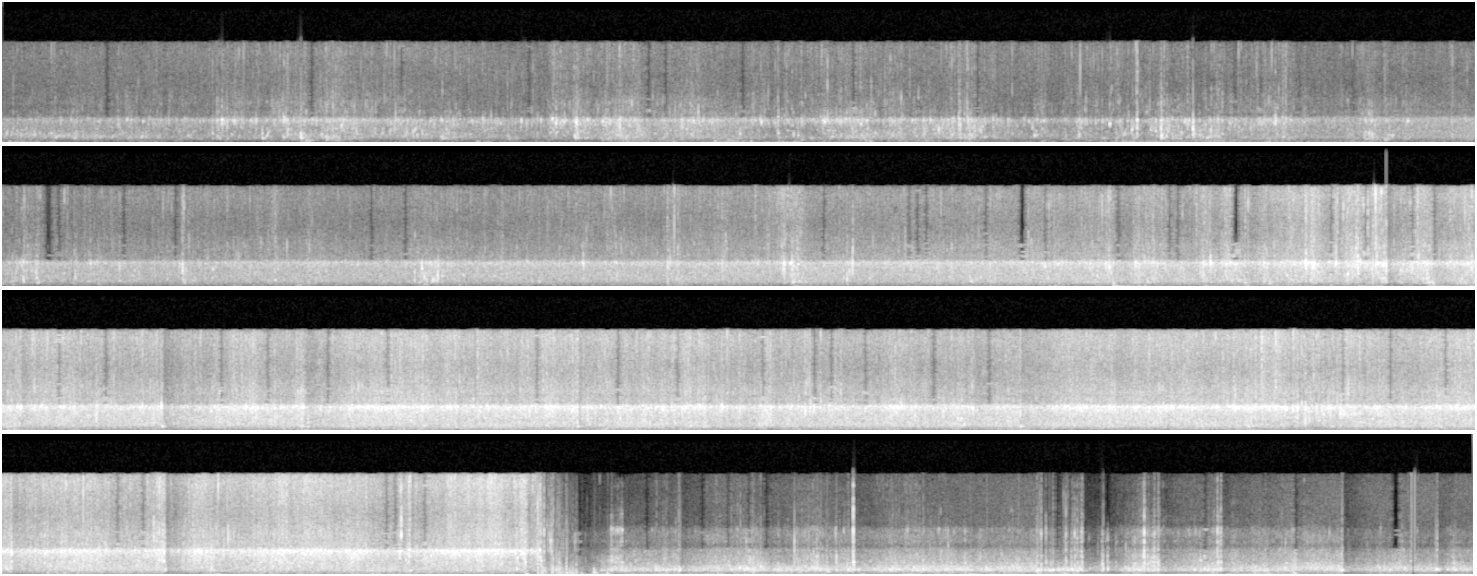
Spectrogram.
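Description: Rushing river water splashing against and over a kayak running a rapid, growing louder about halfway through. Near the end the sound suddenly turns muffled.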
